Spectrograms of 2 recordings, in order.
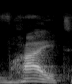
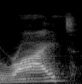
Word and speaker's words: write: Faites attention à ne pas prononcer le W, ok? Ce n'est pas to write, mais to write, wrote, written.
